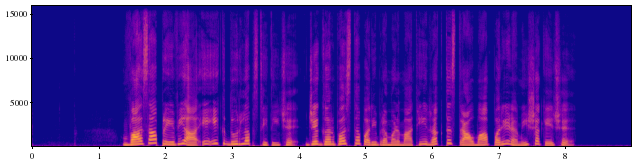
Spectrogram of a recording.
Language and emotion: Gujarati, neutral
